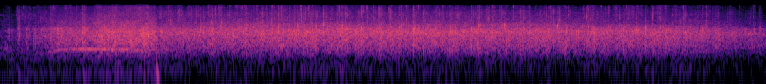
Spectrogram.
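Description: Sustained audience applause, a dense, even wash of clapping hands that holds steady for several seconds, with a brief whistle-like tone early on.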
